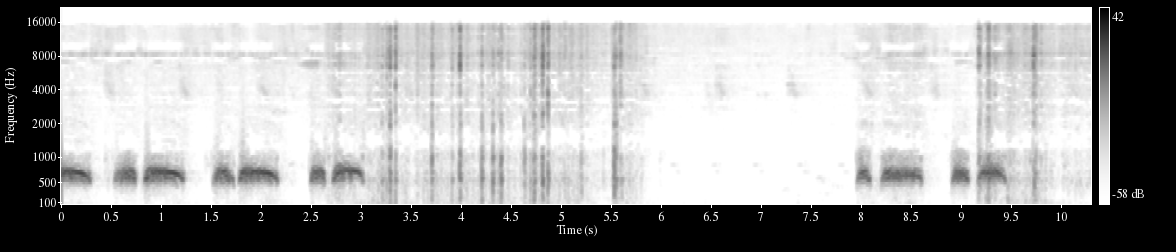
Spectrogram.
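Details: Spotted dove calling as a trapping lure, short mellow coos in quick pairs, broken midway by clattering knocks and rustling before the cooing resumes.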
